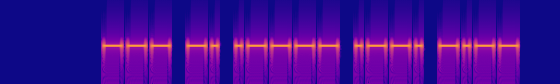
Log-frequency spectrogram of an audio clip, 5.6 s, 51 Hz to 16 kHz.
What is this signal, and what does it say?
Morse code, heard as a keyed tone, about 20 wpm, 700 Hz. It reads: ON1PY
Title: DXCC-100 Call Signs - 5 Characters - Repeated 2x - 20wpm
